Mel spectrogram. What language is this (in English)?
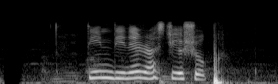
Bangla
